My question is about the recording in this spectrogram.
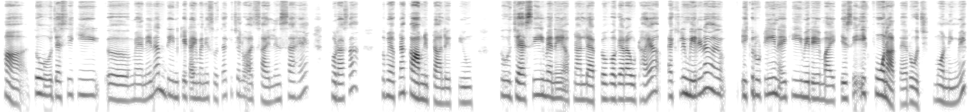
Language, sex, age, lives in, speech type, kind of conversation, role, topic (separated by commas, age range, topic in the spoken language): Hindi, female, 45-49, India, conversation, podcast, guest, Work from home mein boundaries kaise set karte ho?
